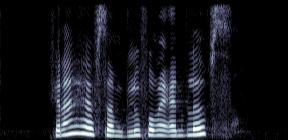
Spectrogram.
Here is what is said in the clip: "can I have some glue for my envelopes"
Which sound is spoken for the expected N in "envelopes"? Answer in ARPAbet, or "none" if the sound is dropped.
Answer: N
